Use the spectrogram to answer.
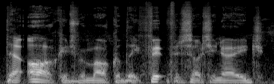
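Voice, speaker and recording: A grave veteran wolf chief played by a man with a low voice. He speaks solemnly and with measured authority, like a father leading his pack in a fantasy audio drama. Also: steady tone, slightly rough, no echo.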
